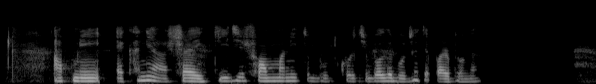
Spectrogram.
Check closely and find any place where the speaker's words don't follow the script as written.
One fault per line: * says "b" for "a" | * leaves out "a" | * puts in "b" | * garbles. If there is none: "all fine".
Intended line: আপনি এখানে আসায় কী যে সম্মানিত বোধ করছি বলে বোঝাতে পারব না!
all fine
